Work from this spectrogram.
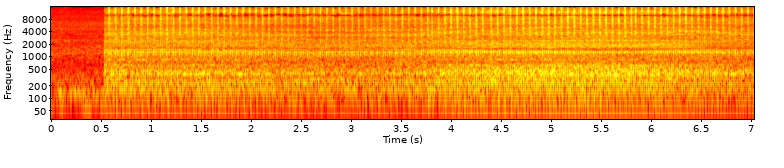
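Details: Husqvarna 150BT two-stroke backpack blower after tune-up with new air filter, fuel filter, grommet and fuel lines: catches and settles into a steady, even high buzz without surging or bogging.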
